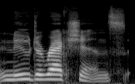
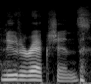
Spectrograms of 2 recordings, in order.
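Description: First: It is said at a normal, unhurried speed. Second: It is said very quickly, run together.

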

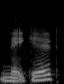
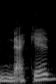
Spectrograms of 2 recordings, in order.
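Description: First: The first vowel sounds like 'nay'. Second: The first vowel sounds like 'neck'.

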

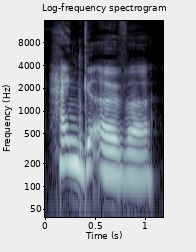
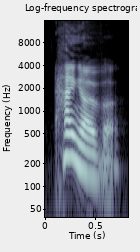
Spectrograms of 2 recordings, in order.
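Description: First: The G sound is strongly emphasized. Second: The G sound is said plainly.

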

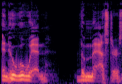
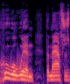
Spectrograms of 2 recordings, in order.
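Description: First: It is said in a dramatic movie-trailer voice. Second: It is said in a plain speaking voice.

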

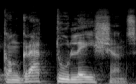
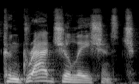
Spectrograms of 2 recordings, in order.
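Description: First: The middle t is a plain T sound. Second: The middle t sounds like CH or J. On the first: The speaker calls it wrong. "a lot of people mispronounce it. They say congratulations" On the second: The speaker calls it right. "It's almost like a CH or a J sound"

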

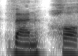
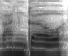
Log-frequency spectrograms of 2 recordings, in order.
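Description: First: The name is said with throaty Dutch sounds. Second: The name is said with an American pronunciation. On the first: "it is pronounced actually Van Gogh. It's very throaty" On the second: "Americans say Van Gogh"

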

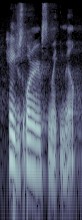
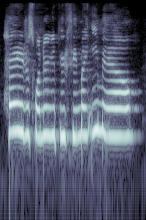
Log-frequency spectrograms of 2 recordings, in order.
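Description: First: It sounds flat and curt. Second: It sounds cheerful and upbeat.

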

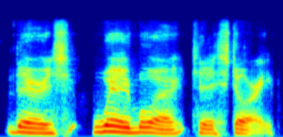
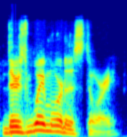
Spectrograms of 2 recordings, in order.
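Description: First: The line is said in a flat, bored way. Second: The line is said with more energy and interest. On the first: The speaker calls it wrong. "don't sound so bored" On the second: The speaker calls it right. "Take it one more time"

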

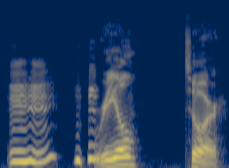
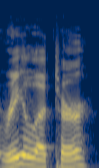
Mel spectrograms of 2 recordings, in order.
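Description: First: It is said with two syllables, 'real-tor'. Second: It is said with an extra syllable, 'real-uh-tor'. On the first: The speaker calls it right. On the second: The speaker calls it wrong.

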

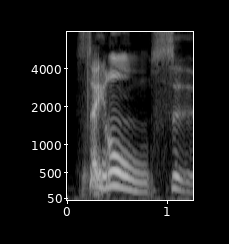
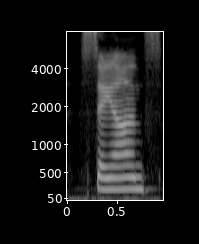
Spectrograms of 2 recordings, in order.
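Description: First: It is said with an exaggerated French accent. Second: It is said with a plain English accent.

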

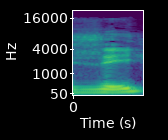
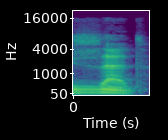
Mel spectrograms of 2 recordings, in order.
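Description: First: It is the American way, zee. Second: It is the British way, zed.

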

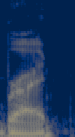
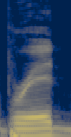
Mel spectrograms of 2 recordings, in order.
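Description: First: The vowel is long, as in 'ride'. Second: The vowel is short, as in 'bid'. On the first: "but we say Bride" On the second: "It is Brid"

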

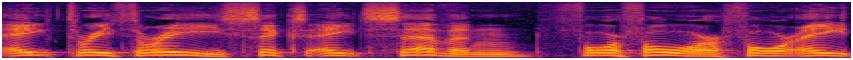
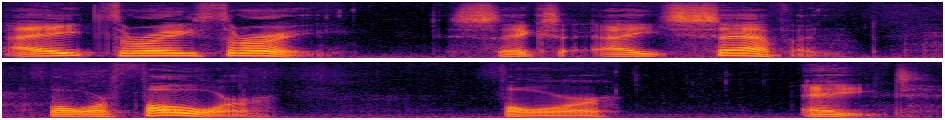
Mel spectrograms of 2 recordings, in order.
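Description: First: The number is read quickly. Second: The number is read slowly.

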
